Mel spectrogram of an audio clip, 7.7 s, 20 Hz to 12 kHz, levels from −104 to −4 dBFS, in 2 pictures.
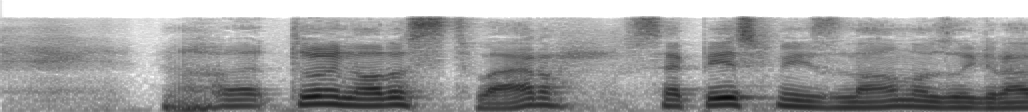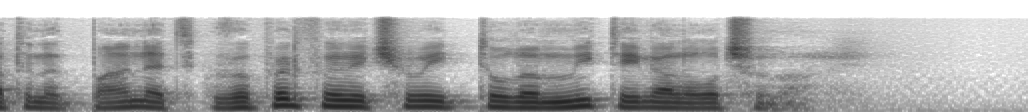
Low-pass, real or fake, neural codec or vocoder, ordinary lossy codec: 7.2 kHz; fake; codec, 16 kHz, 0.5 kbps, FunCodec, trained on LibriTTS, 25 frames a second; none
